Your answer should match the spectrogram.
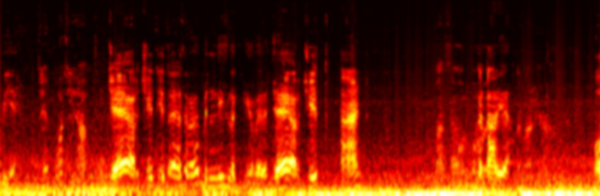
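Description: Steady low rumble of a car heard from inside the cabin, under bits of men's talk.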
